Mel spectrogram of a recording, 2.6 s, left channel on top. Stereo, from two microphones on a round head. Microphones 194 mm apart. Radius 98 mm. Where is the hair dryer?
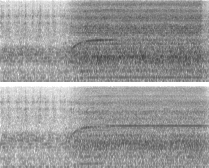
75° left (ahead or behind), 3.5 m.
